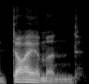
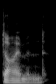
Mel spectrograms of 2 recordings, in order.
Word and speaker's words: diamond: Actually, there's they make you say, when you do receive pronunciation, it's a diamond. It's a 3-syllable word. It's not diamond.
